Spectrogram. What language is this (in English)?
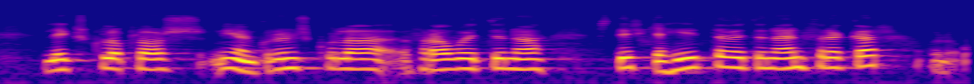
Icelandic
